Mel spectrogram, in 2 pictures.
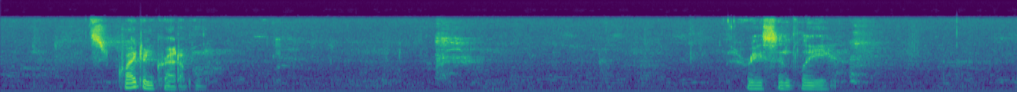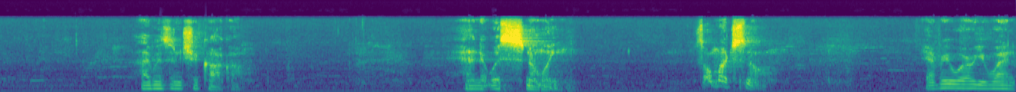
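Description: An elderly man speaks calmly into a microphone in short bursts with pauses.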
